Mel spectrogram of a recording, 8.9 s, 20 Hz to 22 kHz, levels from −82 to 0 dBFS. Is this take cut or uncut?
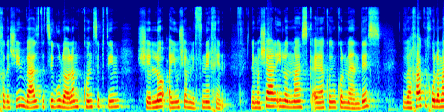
uncut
